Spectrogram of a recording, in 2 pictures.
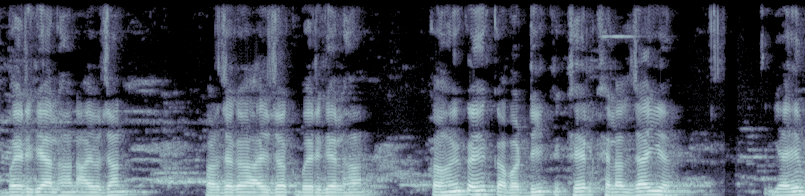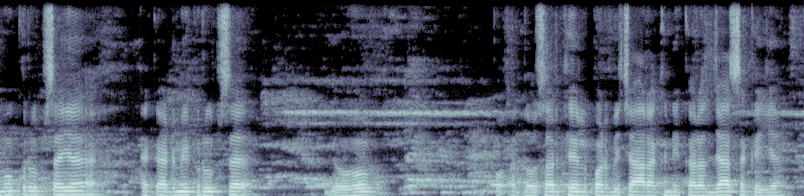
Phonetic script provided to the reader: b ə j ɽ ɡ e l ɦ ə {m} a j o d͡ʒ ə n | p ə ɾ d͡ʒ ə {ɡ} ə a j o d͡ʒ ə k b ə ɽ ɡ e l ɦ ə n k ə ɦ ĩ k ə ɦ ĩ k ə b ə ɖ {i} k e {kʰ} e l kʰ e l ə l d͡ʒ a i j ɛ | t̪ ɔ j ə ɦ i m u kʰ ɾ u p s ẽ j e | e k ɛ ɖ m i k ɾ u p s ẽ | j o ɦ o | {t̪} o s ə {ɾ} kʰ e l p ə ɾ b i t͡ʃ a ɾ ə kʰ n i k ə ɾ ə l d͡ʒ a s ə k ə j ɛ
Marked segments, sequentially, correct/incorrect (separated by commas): incorrect, correct, correct, correct, incorrect, correct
